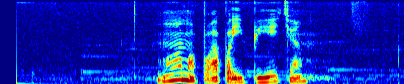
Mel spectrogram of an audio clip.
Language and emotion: Russian, sad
